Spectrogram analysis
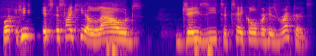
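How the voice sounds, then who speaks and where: A young man hosting a casual album review, talking in an animated, emphatic way with rhetorical questions. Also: high-pitched, measured pace. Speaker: music review host.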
